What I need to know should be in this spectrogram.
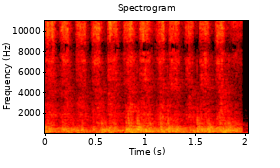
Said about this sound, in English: Then I'm going to take my hacksaw, put this off the end of the table,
